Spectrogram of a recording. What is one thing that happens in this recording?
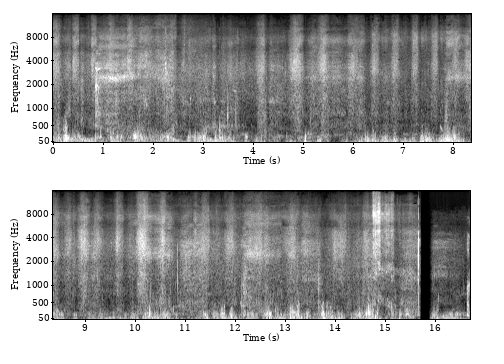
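A brush scrubs against a horse's coat in quick strokes.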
